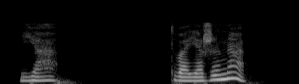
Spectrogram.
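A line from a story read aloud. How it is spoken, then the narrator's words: Whisper. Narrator (Russian): прошептала Ирулен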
